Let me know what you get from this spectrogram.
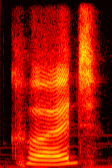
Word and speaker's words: could: o Another area for the silent L would come after an OU. So examples would be could, would, should.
